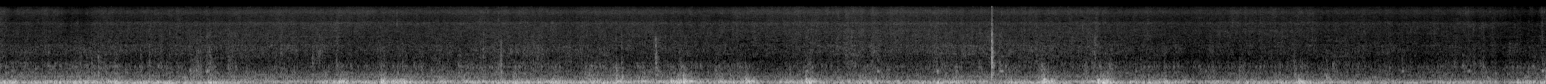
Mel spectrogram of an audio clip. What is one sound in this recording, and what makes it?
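Raindrops tap on a car windscreen.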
